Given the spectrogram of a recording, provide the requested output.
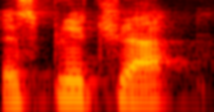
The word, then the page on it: esplechar: provençal; esplecha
